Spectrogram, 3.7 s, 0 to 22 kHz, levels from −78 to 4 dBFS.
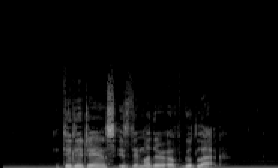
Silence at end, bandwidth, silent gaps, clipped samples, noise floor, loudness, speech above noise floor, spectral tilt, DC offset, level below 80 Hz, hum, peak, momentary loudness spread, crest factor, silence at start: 0 s; 13 kHz; none; under 0.1%; -50 dBFS; -31 LUFS; 19 dB; -5 dB/octave; under 0.1%; -52 dBFS; 50 Hz at -45 dBFS; -16 dBFS; 23 LU; 18 dB; 0.05 s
